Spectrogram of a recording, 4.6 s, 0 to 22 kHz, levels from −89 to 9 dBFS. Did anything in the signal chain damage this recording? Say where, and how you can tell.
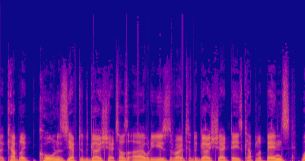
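Yes. The damage happened at playback, from a disc. These are CD scratch ticks. Between 1.39 and 3.22 s the speech carries twelve short ticks at a steady rate of about six or seven per second. The longest lasts about 7 milliseconds. That regular spacing follows the rotation of the disc. Each turn passes the blemish under the laser. The error correction cannot rebuild the lost data, so the player fills in or mutes those samples.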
